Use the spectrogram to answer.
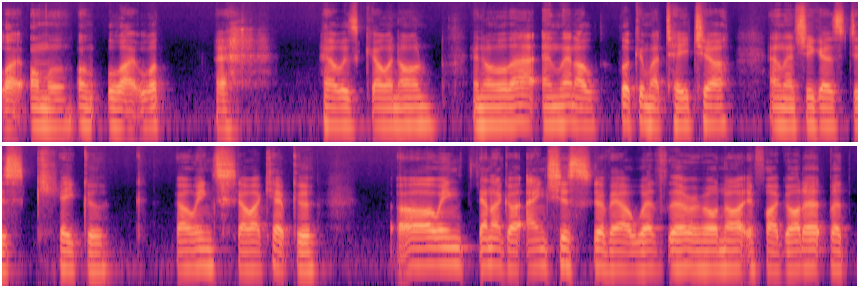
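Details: Stuttering in an adult male, present since childhood and persisting, with repetitions, prolongations and blocks.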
